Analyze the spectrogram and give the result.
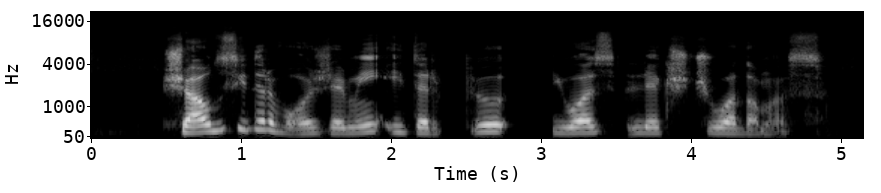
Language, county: Lithuanian, Kaunas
